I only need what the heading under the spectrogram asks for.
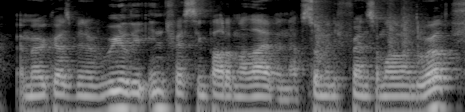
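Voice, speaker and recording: Audible room echo around a man speaking at a fairly low pitch. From Italy (Florence), born in Germany. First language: Italian or German. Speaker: streamer, former soccer goalkeeper. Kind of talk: casual livestream monologue. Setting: livestream, talking to camera. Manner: halting, searching for words.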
